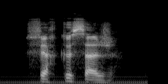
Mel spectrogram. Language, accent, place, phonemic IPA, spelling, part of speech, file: French, France, Lyon, /fɛʁ kə saʒ/, faire que sage, verb, LL-Q150 (fra)-faire que sage.wav
- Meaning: to act wisely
